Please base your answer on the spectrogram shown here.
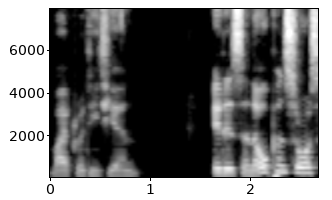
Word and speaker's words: µD3TN: dtn supposed to be although it is written micro d3tn we pronounce it like micro dtn it is an open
